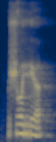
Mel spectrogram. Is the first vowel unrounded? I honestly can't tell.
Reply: no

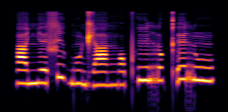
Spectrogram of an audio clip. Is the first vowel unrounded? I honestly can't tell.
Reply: yes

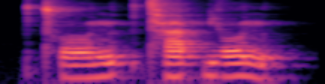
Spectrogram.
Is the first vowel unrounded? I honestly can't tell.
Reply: no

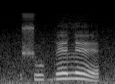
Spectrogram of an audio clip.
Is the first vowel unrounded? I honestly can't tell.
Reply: no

